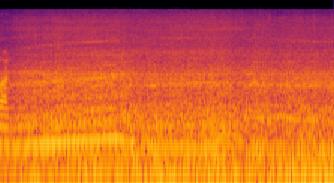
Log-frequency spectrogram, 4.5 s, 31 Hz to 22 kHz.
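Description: Macbor Montana XR5's parallel-twin engine running under way at low speed, its note dropping in pitch a little under two seconds in as the revs fall.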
